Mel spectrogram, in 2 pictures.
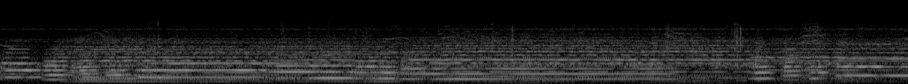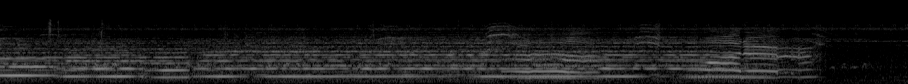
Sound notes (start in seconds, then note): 0.1 upbeat music; 14.1 Carrie groaning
